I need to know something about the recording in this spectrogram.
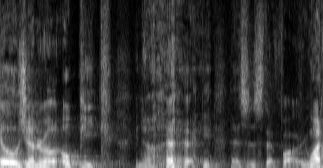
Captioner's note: laugh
